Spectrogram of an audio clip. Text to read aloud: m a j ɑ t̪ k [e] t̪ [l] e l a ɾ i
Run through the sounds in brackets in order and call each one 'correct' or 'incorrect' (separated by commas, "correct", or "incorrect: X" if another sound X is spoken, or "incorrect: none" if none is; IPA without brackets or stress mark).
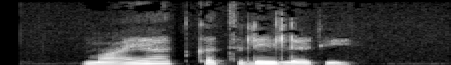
incorrect: a, correct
